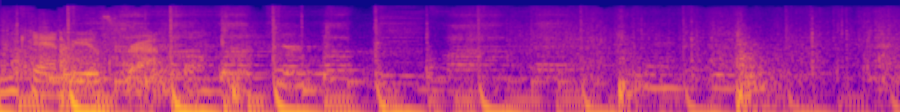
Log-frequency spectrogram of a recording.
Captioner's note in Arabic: حفيف لف الساران; ضربات على الطاولة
